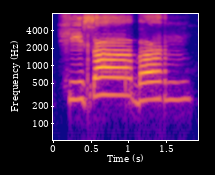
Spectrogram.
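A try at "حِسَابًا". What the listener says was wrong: Yes, Hisaban.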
